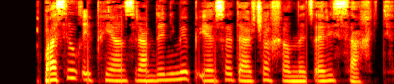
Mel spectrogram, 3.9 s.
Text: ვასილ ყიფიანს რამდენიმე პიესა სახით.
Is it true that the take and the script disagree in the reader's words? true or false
true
